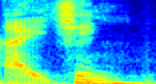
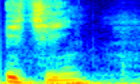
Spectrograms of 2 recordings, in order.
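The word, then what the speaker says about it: I Ching: something they call itching a lot of people in the west are calling itching but the real pronunciation is itching what do you what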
